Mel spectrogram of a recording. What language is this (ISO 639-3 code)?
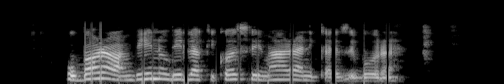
swa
